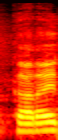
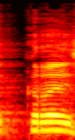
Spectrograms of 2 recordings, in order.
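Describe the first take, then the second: First: क्रय split as ka-ray; wrong pronunciation. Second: क्रय with k and r joined, kray; correct pronunciation. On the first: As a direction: put a vowel between k and r in क्रय. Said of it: "क्रय नहीं होता है". (गलत उच्चारण, क्रय को "क-रय" बोलें) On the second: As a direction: say क्रय as one syllable, kray. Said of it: "क्रय सही होगा". (सही उच्चारण, क्रय में जुड़ा "क्र") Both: Shown as a demonstration.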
